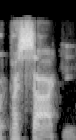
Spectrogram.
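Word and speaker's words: Psaki: like two-faced yeah jen saki was asked about this is it saki or is it saki or pasaki kataki you pronounce the p that just sounds weird to me but all right i'm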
